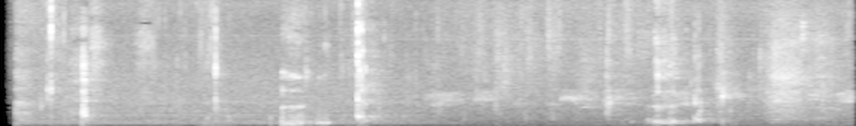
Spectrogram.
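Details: Bull Terrier (Canis familiaris), burp.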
